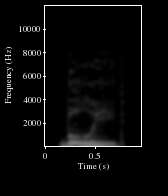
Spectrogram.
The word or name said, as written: bullied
